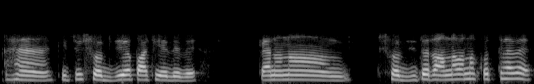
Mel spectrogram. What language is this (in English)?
Bangla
